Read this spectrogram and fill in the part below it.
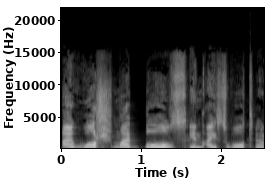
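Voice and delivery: put-on Eastern European accent, spoken very slowly. Retelling a movie scene, quoting a Russian character: imitating an Eastern European accent. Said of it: "It is an Eastern European accent".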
